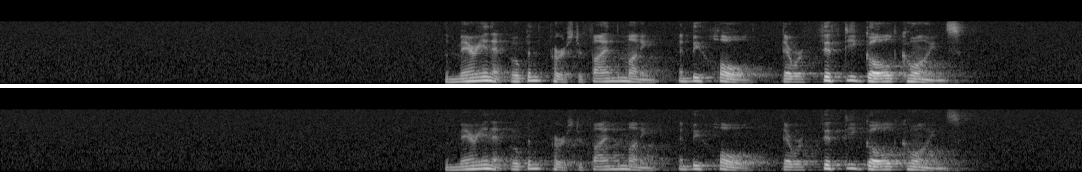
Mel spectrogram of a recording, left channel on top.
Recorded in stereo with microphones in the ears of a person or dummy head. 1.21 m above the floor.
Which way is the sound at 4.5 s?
25° left (ahead or behind).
